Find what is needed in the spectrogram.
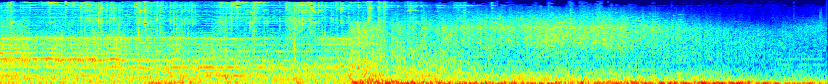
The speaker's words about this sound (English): So much for the great Baben the Butcher. Baben the Butcher has survived bigger explosions than that.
